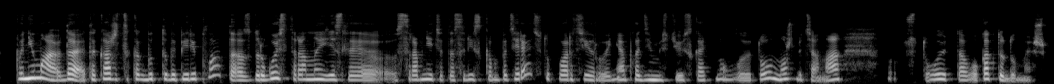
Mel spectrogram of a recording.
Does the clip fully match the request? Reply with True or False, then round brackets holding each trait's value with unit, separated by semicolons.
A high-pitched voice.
True (225 Hz)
